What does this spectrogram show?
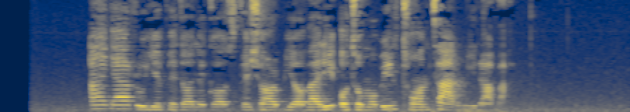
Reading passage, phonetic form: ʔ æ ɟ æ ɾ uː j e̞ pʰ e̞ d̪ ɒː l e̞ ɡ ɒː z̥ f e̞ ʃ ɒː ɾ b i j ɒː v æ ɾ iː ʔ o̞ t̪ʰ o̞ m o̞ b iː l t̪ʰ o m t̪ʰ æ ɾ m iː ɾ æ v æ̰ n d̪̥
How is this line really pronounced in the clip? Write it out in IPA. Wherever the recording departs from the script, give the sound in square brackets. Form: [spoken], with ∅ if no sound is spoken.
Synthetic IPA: ʔ æ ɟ æ [ɾː] uː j e̞ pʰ e̞ d̪ ɒː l e̞ ɡ ɒː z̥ f e̞ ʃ ɒː ɾ b i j ɒː v æ ɾ iː ʔ o̞ t̪ʰ o̞ m o̞ b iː l t̪ʰ o [n] t̪ʰ æ ɾ m iː ɾ æ v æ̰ n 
